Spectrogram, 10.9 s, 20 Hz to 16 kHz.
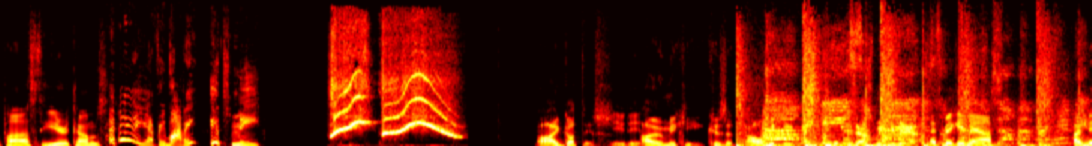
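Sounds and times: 
speech: 0.0s - 2.7s, 3.3s - 3.5s, 5.4s - 10.9s
loud wolf whistle: 3.3s - 4.7s.

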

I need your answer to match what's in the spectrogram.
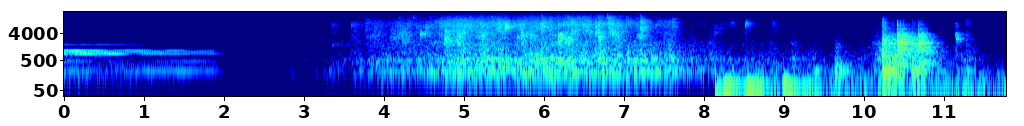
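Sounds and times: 
running water rushing: 3.2s - 11.7s
door opening with a low clunk: 8.1s - 11.7s
solid knocks and rattles: 8.2s - 11.7s.

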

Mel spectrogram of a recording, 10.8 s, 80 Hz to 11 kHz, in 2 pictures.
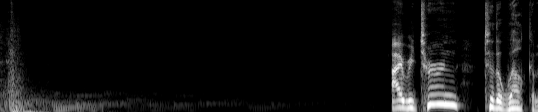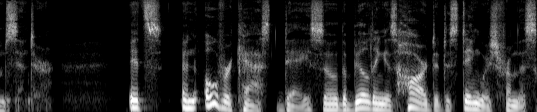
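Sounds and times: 
van door slamming shut: 0.0s - 0.6s
speech: 3.9s - 6.0s, 6.6s - 10.7s.

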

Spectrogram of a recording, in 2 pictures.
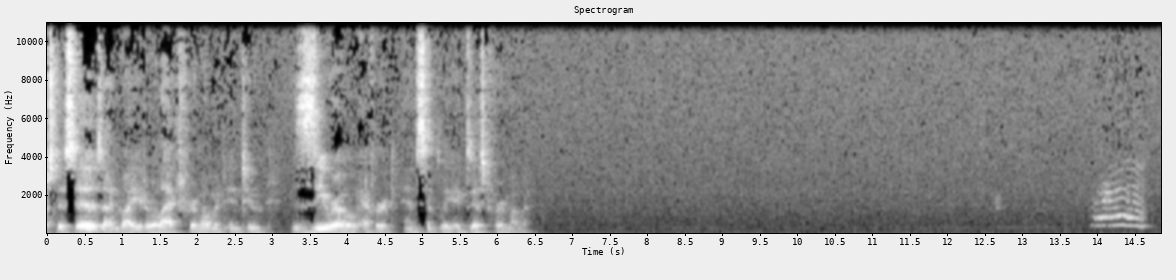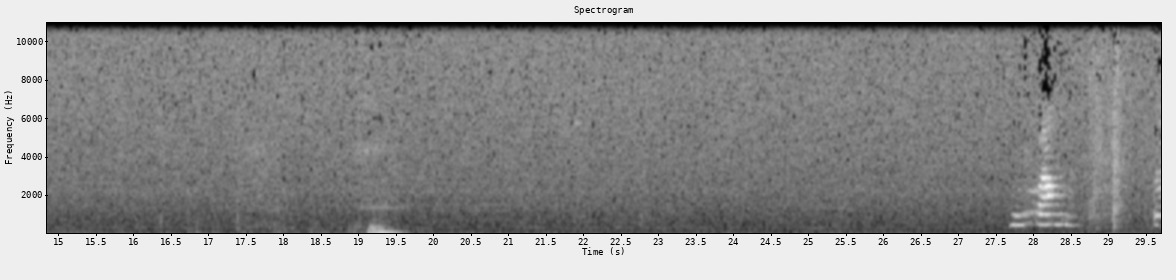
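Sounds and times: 
speech: 0.0s - 6.5s
quiet hiss: 0.0s - 29.7s
cat meowing: 13.9s - 14.8s, 27.7s - 28.7s.

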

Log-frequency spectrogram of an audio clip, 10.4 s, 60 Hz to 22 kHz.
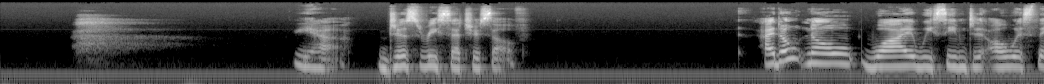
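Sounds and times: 
low steady hum: 0.0s - 10.4s
single big deep breath: 0.8s - 2.1s
speech: 3.0s - 5.3s, 7.6s - 10.4s.

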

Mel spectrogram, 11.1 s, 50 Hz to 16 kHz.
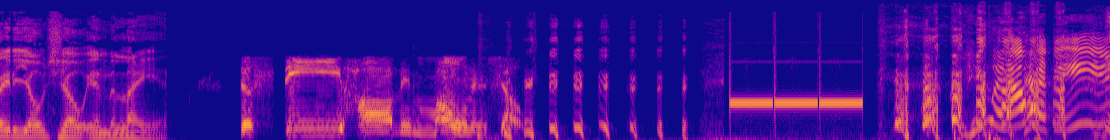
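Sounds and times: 
speech: 0.0s - 1.7s, 2.4s - 7.0s
laughter: 4.8s - 7.0s, 8.8s - 11.1s
censor bleeps: 7.3s - 8.7s.

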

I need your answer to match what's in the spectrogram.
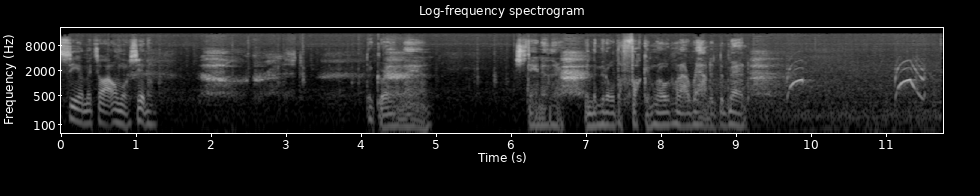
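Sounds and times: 
low engine rumble: 0.0s - 11.7s
speech: 0.1s - 1.4s, 4.1s - 5.0s, 6.1s - 9.5s
sheriff's deputy car siren whoops on a foggy road: 9.7s - 10.0s, 11.1s - 11.6s.

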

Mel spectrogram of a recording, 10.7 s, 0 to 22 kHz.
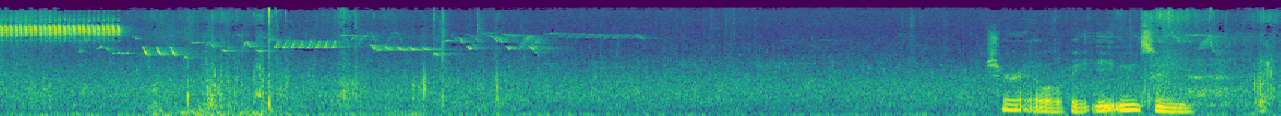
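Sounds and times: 
cicada buzzing in a tree: 0.0s - 1.1s
speech: 8.4s - 10.6s.

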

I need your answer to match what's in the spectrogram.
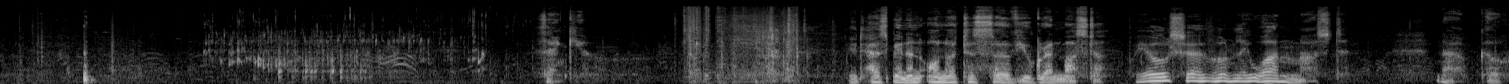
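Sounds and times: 
soft hushed voices: 0.5s - 15.0s
liquid pouring into a cup: 2.0s - 5.3s
speech: 5.4s - 5.8s, 8.5s - 13.5s, 14.4s - 15.0s.

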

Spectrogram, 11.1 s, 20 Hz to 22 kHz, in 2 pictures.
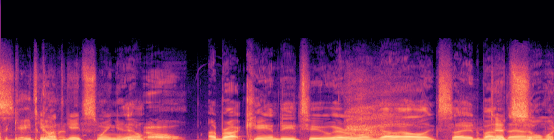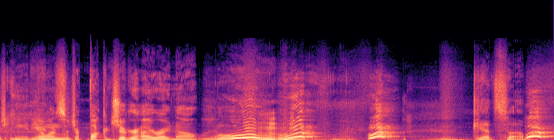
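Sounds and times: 
speech: 0.0s - 9.4s, 10.3s - 11.0s
dog barking sharp yelping barks: 8.5s - 9.6s, 10.8s - 11.0s.

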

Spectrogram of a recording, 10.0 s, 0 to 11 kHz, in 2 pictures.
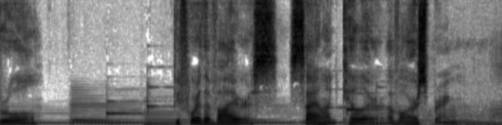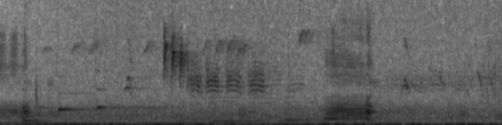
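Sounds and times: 
speech: 0.0s - 0.5s, 1.8s - 5.4s
birds calling in Sapsucker Woods: 4.6s - 10.0s
harsh crow-like caws: 8.3s - 8.8s.

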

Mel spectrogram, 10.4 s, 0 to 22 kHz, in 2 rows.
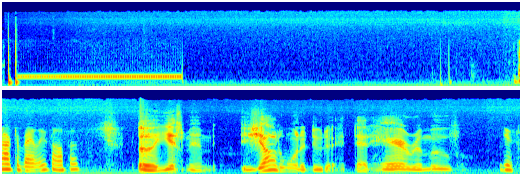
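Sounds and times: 
telephone dial tone: 0.1s - 1.8s
speech: 5.2s - 10.3s.

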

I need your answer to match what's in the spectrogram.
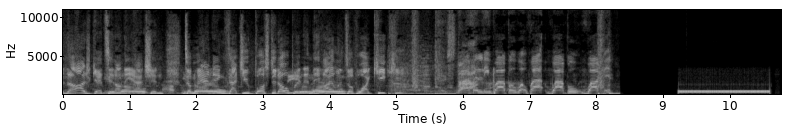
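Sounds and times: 
speech: 0.0s - 8.4s
telephone dial tone: 9.2s - 10.7s.

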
